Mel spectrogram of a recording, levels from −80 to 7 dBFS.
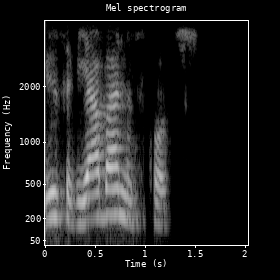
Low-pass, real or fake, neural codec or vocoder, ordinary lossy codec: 3.6 kHz; real; none; Opus, 24 kbps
